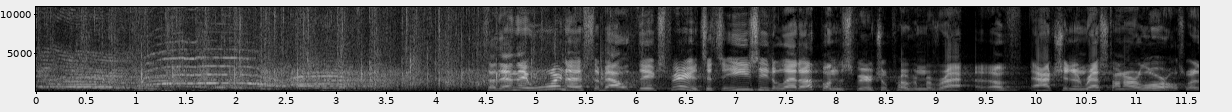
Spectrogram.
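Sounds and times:
people calling and whooping: 0.0s - 3.4s
crowd applauding: 0.0s - 6.1s
speech: 4.5s - 11.6s.

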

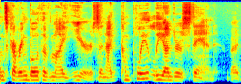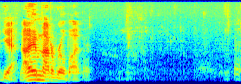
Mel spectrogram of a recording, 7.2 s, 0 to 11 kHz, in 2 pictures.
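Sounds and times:
speech: 0.0s - 5.0s
sipping water: 5.3s - 7.2s.

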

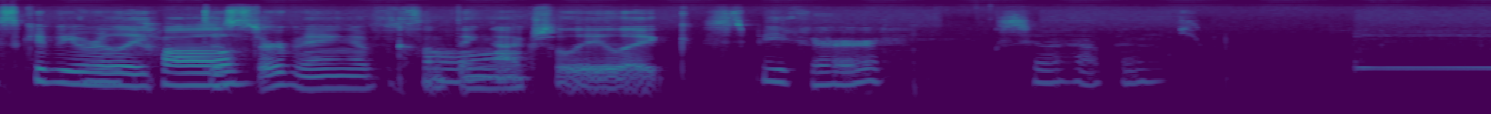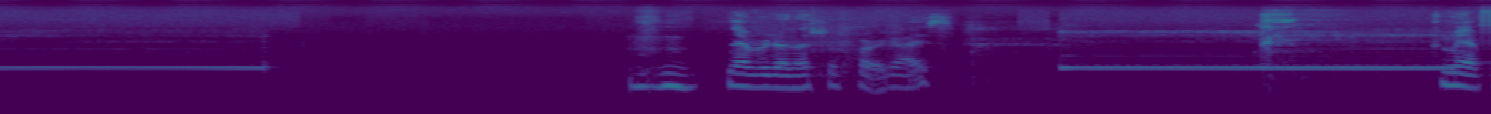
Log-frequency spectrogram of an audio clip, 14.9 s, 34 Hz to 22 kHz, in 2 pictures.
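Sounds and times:
speech: 0.2s - 6.0s, 10.6s - 12.4s, 14.7s - 14.9s
long steady electronic telephone tone: 6.8s - 8.9s, 12.8s - 14.8s.

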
